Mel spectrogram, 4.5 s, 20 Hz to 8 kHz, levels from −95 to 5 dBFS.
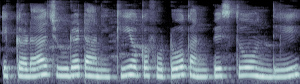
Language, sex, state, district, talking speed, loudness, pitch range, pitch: Telugu, female, Andhra Pradesh, Sri Satya Sai, 80 wpm, -15 LUFS, 215-240 Hz, 230 Hz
